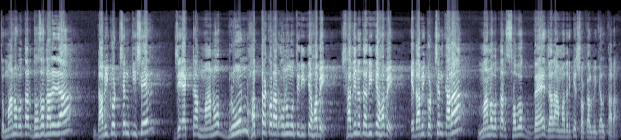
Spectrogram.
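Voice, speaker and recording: Indignant high-voiced preacher in reverberant hall. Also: male voice, a little fast, pushed and bright. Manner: rhetorical, indignant, addresses listeners as brothers. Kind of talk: impassioned sermon-style commentary. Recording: long reverberant hall sound.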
